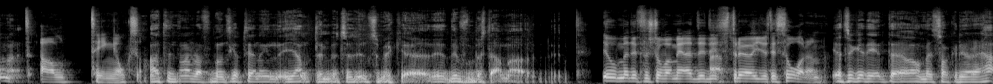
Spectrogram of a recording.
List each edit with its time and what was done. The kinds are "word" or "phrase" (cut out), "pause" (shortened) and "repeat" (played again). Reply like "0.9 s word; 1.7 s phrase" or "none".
1.8 s word; 4.6 s phrase; 5.9 s pause; 7.7 s word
